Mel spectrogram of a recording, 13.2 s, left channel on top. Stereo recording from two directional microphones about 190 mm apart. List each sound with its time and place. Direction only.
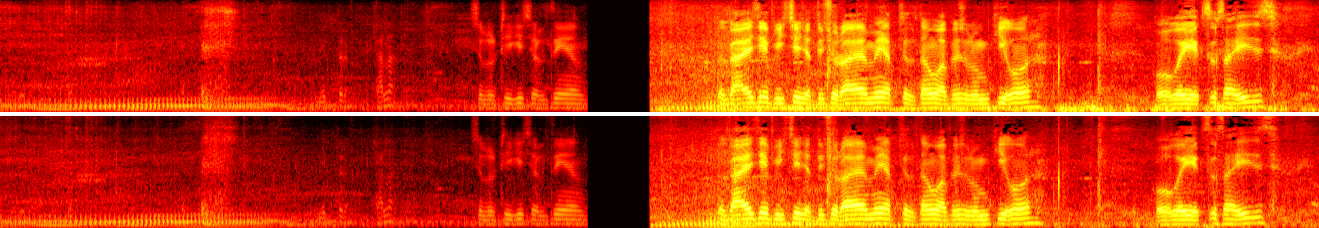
2.0 s a sound: 25° right (ahead or behind)
4.7 s speech: 15° right (ahead or behind)
7.2 s speech: 10° right (ahead or behind)
11.5 s speech: 5° right (ahead or behind)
